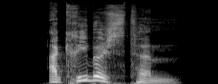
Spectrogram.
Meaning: strong dative masculine/neuter singular superlative degree of akribisch
- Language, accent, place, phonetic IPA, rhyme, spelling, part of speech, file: German, Germany, Berlin, [aˈkʁiːbɪʃstəm], -iːbɪʃstəm, akribischstem, adjective, De-akribischstem.ogg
